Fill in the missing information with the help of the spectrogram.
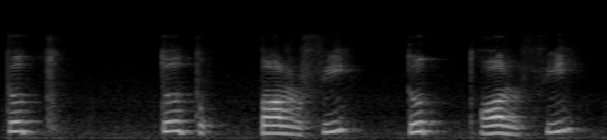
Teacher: تو نہیں کہنا، پہلے تا کو تو نہیں بنا دینا، تا باریک نکلے گی منہ سے، آگے تو میں جا کے پر حرف اٹھانا ہے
